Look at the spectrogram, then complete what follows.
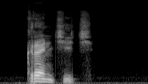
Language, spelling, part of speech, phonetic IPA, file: Polish, kręcić, verb, [ˈkrɛ̃ɲt͡ɕit͡ɕ], Pl-kręcić.ogg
